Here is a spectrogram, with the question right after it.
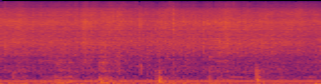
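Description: Red onion and garlic fry in a pan, a loud, steady hiss of sizzling with occasional scrapes and taps as the pieces are stirred and kept moving, close by and without talk.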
